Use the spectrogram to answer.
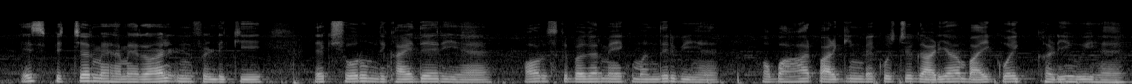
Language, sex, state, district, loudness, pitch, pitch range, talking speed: Hindi, male, Chhattisgarh, Korba, -28 LUFS, 125 Hz, 115-130 Hz, 170 wpm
